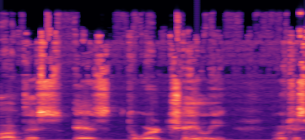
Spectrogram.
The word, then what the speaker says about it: tjaele: So one example of this is the word Chaile, which is spelled TJAELE. Chaile. So as you can hear at the beginning, we have the Ch sound that's spelled TJ. Next we have the Sh sound.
